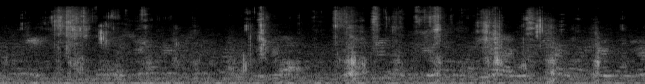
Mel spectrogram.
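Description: Close-miked chewing and biting of crispy karaage (Japanese fried chicken), a string of short, irregular crunches and wet mouth clicks.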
